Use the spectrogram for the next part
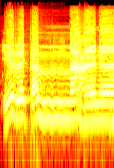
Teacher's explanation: Bukan ha, ini mim. Jadi irkab ma'ana dibaca jadi irkam ma'ana, sebab mim dia disabdukan, mim jadi dengung. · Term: idgham mutajanisan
